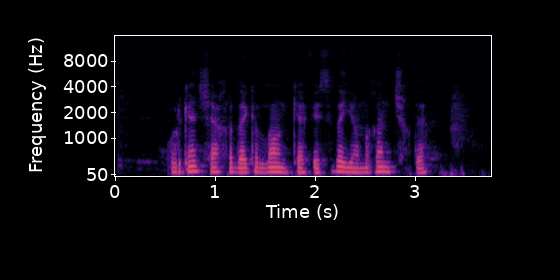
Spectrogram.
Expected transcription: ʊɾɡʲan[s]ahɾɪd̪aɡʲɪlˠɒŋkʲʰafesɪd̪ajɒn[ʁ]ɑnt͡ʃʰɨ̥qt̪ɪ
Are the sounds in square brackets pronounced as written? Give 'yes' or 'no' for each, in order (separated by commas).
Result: no, yes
